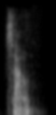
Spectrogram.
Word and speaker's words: Samhain: So it's spelled like Samhain, Samhain, mm-hmm. but it's pronounced Samhain. – Samhain. – Okay. – Or one syllable, just sound.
